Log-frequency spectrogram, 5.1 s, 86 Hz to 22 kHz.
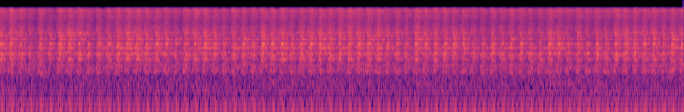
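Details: Hotpoint NSWR843C washing machine on its final 1200rpm spin: a heavy, steady roar with a loud rhythmic rattle pulsing about three times a second; the loud rattling's source was not found.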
